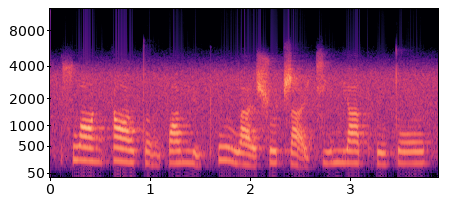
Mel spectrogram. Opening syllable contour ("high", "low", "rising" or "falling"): falling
